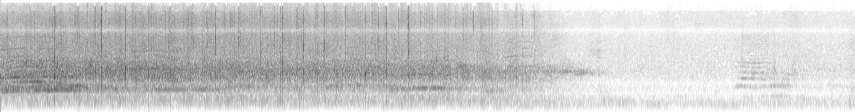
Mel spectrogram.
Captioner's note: audience applauding and cheering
